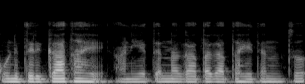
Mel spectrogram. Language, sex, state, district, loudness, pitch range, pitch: Marathi, male, Maharashtra, Aurangabad, -22 LUFS, 125-130 Hz, 125 Hz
